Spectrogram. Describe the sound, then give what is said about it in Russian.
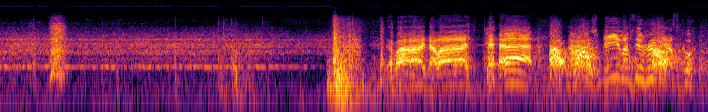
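After a few quiet seconds with a faint hum, a dog starts barking: a loud, rapid string of sharp, yelping barks that continues to the end. “А может, это вовсе и не собака, а робот.”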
